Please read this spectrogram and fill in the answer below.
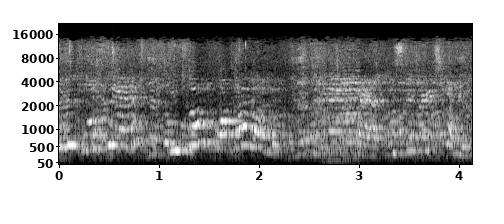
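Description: Speech: stage dialogue, with chatter behind it.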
